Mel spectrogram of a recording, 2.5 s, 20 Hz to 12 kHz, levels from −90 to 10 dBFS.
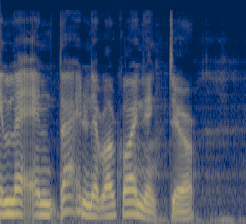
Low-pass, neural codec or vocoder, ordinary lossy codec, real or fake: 9.9 kHz; autoencoder, 22.05 kHz, a latent of 192 numbers a frame, VITS, trained on many speakers; AAC, 64 kbps; fake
